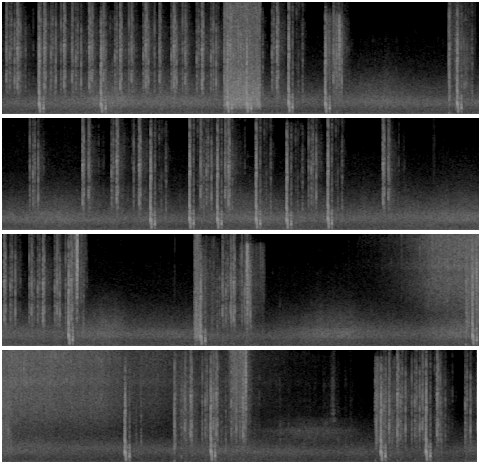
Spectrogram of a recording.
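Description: A goat's hooves clatter on hard ground.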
